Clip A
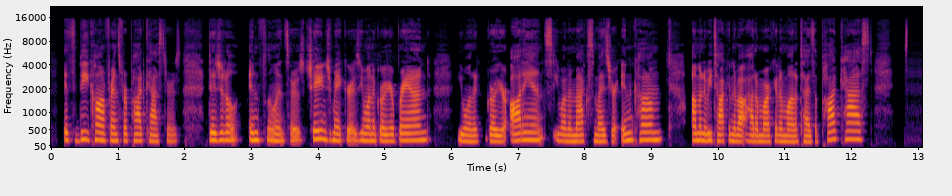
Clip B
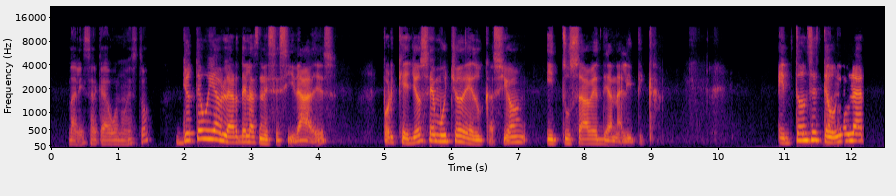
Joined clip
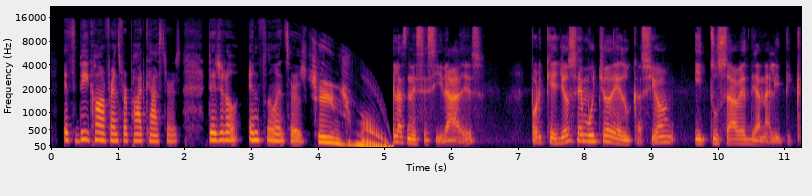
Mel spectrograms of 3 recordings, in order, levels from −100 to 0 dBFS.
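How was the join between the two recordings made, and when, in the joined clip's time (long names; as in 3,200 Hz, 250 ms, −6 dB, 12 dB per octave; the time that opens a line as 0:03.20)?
clip A
0:03.50: tape stop 1.63 s
0:05.13: continue with clip B from 0:02.91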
